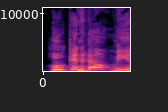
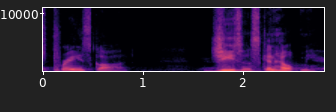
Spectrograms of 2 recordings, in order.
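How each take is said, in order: First: Loud, high, anguished plea; desperate cry. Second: Soft, low, settled relief; relieved answer. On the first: Preacher voicing Paul's desperate cry, loud and high. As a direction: cry out for rescue with nothing left. Paul crying out in despair. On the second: Preacher voicing Paul's relief after the cry, soft and low. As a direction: let the answer land quietly. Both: Retold or imitated.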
